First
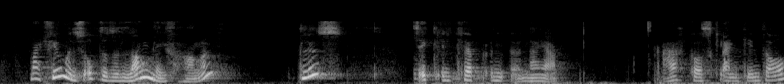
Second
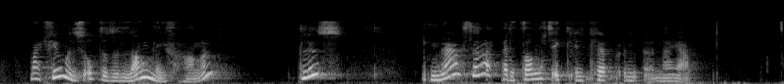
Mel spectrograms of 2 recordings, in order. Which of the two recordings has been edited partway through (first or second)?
first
